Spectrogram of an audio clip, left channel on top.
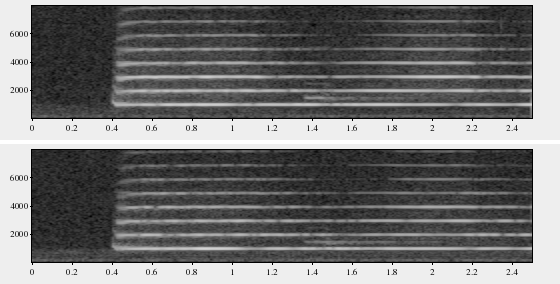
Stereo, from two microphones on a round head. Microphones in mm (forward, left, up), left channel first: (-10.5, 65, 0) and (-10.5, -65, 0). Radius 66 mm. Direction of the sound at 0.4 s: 40° left (ahead or behind).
